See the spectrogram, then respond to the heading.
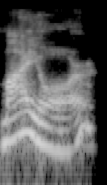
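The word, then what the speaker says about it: maior: perfectly good Latin word Mayor meaning bigger um major okay is what we say in English but mayor or mayor actually you can spell it either way in Latin that becomes a a y sound my or Jesus okay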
